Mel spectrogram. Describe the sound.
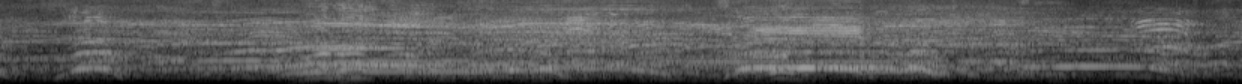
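A large crowd shouts and cheers together for several seconds, many overlapping high, excited voices rising and falling in a continuous loud roar with scattered whoops.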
